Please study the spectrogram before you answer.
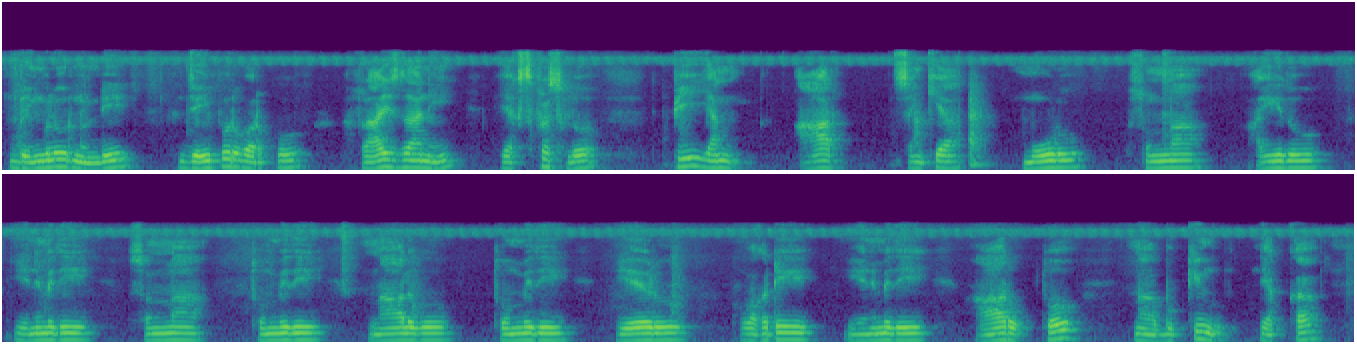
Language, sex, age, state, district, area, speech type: Telugu, male, 45-60, Andhra Pradesh, Krishna, rural, read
